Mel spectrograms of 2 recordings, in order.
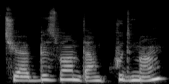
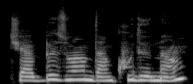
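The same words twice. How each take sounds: First: The 'de' is reduced almost to a t sound. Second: The 'de' is pronounced fully as a syllable. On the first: The speaker calls it right. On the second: The speaker calls it wrong.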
